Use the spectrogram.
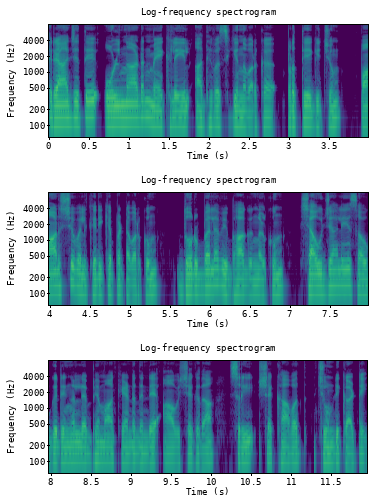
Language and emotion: Malayalam, neutral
